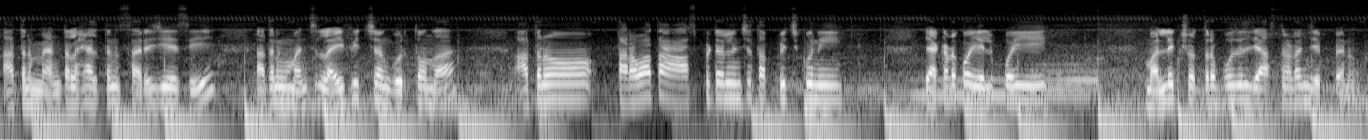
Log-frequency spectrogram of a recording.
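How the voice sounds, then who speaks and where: Excitable ghost-hunting vlogger man in a forest. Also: fairly high pitch, fast talker, pauses often, muffled recording. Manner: addresses viewers as "guys", shouts and yells when scared. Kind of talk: excitable horror vlog narration. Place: outdoors in a forest. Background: background music, crickets.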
